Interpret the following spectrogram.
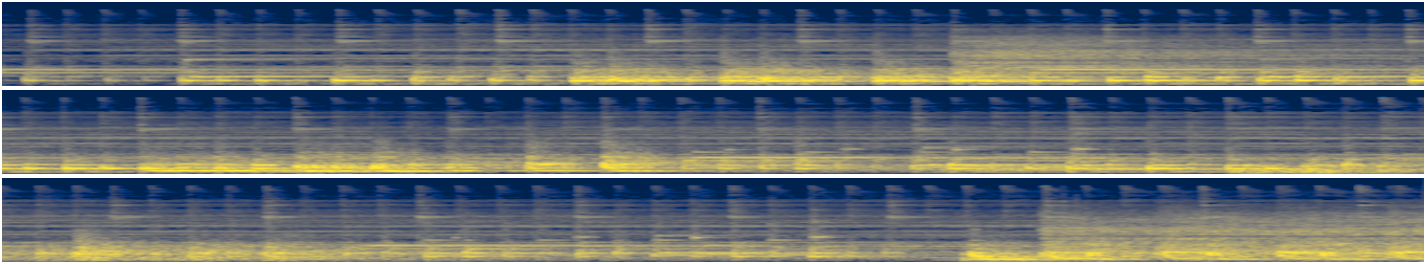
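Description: Percussion ensemble of marimbas, vibraphones and timpani playing a piece: a rhythmic pattern of struck mallet notes, with low notes joining about eight seconds in.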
